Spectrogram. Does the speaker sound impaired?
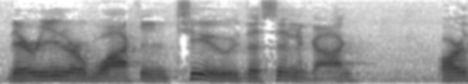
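Yes: spasticity, mild.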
